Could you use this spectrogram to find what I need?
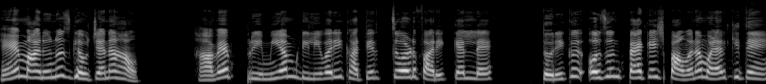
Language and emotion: Goan Konkani, angry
